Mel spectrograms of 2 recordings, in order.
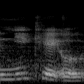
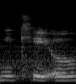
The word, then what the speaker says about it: Nyakio: so this is the Nikkei oh it's felt and why Aki oh but it's pronounced Nicki oh sweet our cleansing oil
